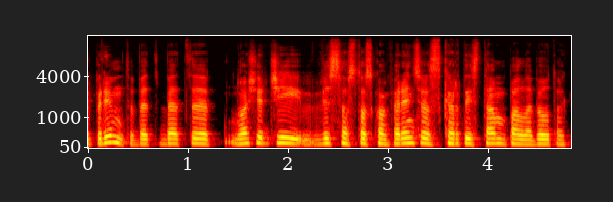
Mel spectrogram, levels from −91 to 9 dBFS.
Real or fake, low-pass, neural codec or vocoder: real; 14.4 kHz; none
